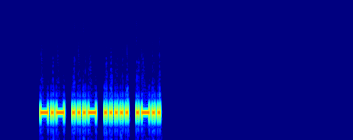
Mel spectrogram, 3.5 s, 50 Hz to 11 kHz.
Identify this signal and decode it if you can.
Morse code, heard as a keyed tone, about 46 wpm, 700 Hz. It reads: KV5L
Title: USA Call Signs - 4 Characters - Repeated 3x - 45wpm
